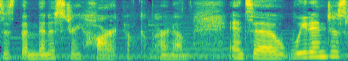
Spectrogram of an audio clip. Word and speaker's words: Capernaum: How do you pronounce this place? Capernaum. Capernaum Studios.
